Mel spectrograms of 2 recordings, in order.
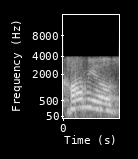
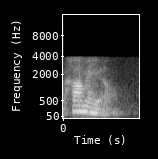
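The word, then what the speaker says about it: Khamael: So Kamiel is spelled K-H-A-M-E-L. K-H-A-M-A-E-L. I'm sorry, M-A-E-L, Kamiel.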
